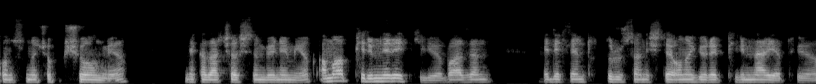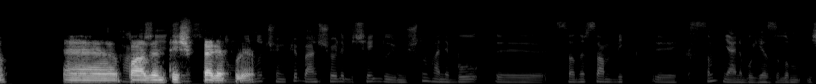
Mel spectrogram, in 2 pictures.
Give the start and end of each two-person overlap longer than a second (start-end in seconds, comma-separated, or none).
9.5-10.7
